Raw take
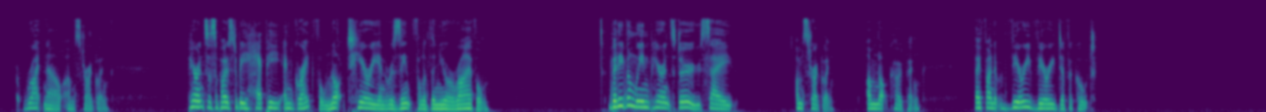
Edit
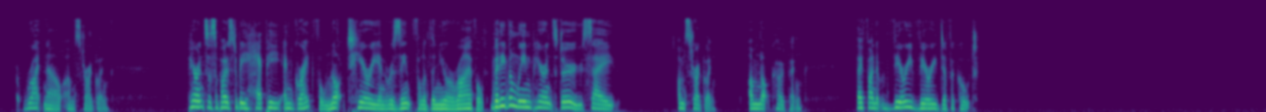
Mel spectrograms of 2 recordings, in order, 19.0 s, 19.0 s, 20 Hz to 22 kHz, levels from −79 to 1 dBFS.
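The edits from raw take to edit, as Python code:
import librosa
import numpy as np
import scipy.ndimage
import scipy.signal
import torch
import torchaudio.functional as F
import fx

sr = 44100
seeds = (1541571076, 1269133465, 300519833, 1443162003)

y = fx.edit(x, sr, fx.cut(start_s=7.25, length_s=1.77), tone=tone)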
